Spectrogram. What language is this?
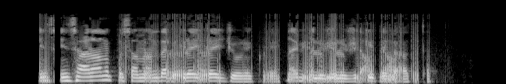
Pashto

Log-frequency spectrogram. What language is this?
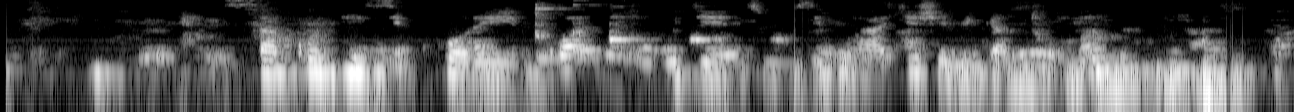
Kinyarwanda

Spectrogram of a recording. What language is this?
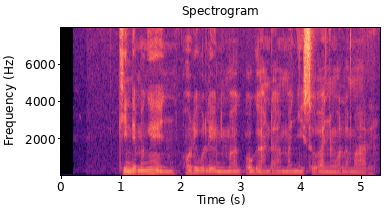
Luo (Kenya and Tanzania)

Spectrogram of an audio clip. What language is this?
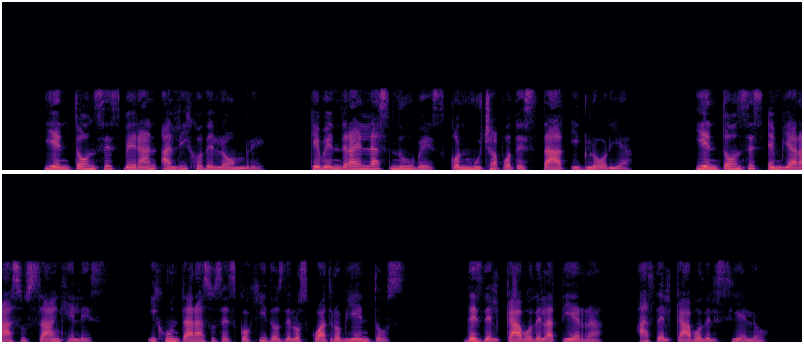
Spanish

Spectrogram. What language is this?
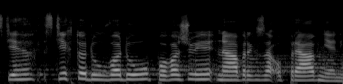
Czech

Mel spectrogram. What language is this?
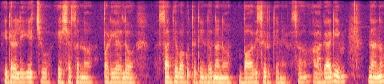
Kannada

